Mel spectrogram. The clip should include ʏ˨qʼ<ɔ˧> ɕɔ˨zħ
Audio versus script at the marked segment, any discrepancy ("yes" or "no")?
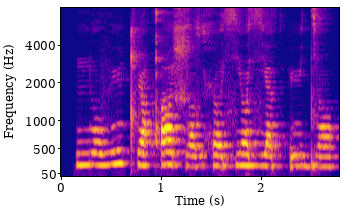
yes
